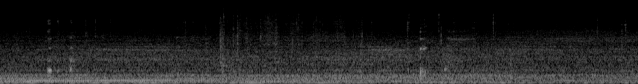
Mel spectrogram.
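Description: Steady low hum of an idling car, heard from inside the cabin, with scattered small clicks from someone eating a sandwich and handling its wrapper.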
